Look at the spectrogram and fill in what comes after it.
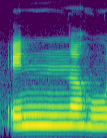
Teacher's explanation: نون پر مشدد ہے، غنہ کر کے پڑھیں گے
